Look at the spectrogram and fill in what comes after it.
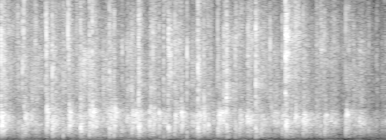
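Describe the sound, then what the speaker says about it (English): An audience at a school board of education meeting claps together, a moderately quiet, steady patter of many hands with uneven bursts throughout. "Let's give her a round of applause."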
